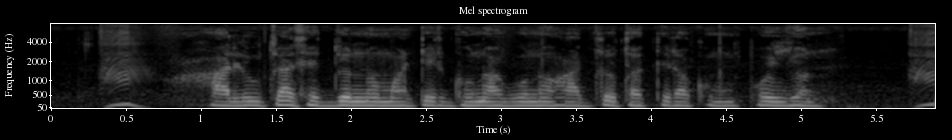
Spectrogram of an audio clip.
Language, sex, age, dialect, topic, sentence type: Bengali, male, 60-100, Standard Colloquial, agriculture, question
